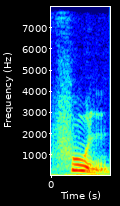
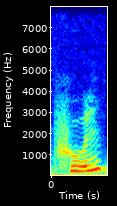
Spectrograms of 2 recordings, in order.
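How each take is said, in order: First: The first sound uses lower lip and teeth. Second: The first sound is made with both lips. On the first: The speaker calls it wrong. "অধিকাংশ মানুষ আমাদের দেশে ফুল উচ্চারণ করেন ভুলভাবে।" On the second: The speaker calls it right. "আসলে হবে ফুল, ... কারণ এগুলো ওষ্ঠ থেকে উচ্চারিত হয়"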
